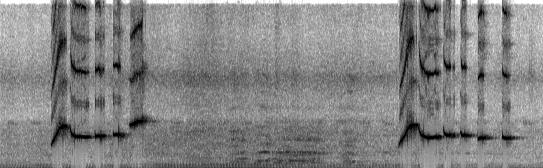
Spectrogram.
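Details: Orange-headed thrush singing loudly as a lure for other birds: two bursts of rising then falling shrill whistles with quick clipped notes, with a rumbling engine-like drone filling the gap between them.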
